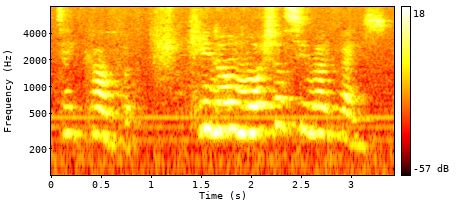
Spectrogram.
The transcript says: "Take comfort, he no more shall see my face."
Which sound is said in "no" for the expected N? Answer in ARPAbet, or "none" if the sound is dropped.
N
